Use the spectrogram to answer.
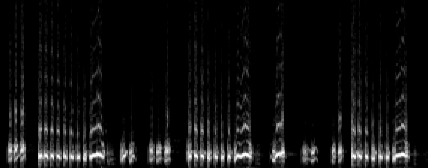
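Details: Calling white-breasted waterhen summoning its companions, a lure call: loud, harsh stuttering croaks run into long nasal, upward-inflected squawks, the phrase repeating about every three quarters of a second.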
